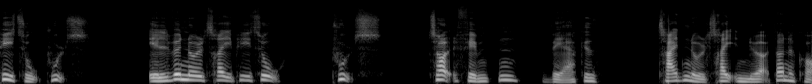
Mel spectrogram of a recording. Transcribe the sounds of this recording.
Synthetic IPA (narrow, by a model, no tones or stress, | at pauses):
pʰe̝ːt͡sʰo̝̰ːpʰul̰s | elʋənɔ̽lt͡sʰʁɛ̰ːpʰe̝̰ːt͡sʰo̝̰ː | pʰul̰s | t͡sʰɒ̽l̰femd̥n̩ | ʋæɐɡ̥ð̞̩ˠ | t͡sʰʁad̥n̩ːɔ̽lt͡sʰʁɛ̰ːnɶɐd̥ɐnəkʰɒ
